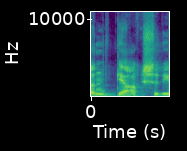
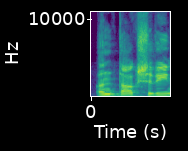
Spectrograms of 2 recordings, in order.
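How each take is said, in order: First: अंत्याक्षरी with y gliding after t; ty cluster. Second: अंताक्षरी with t straight into aa; plain t. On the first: Teacher giving the correct form, अंत्याक्षरी with ty. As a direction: say अंत्याक्षरी as "an-tyaakshari". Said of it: "होता है". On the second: Teacher showing the faulty form, अंताक्षरी without y. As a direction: say अंताक्षरी as "an-taakshari". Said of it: "नहीं होता". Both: Shown as a demonstration.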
